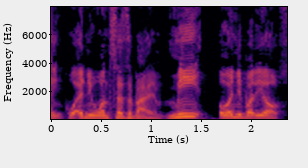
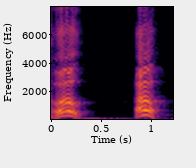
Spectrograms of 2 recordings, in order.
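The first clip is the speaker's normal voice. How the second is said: mock surprise; 7 semitones higher, 4 dB louder, slower than usual. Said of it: "He's like".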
